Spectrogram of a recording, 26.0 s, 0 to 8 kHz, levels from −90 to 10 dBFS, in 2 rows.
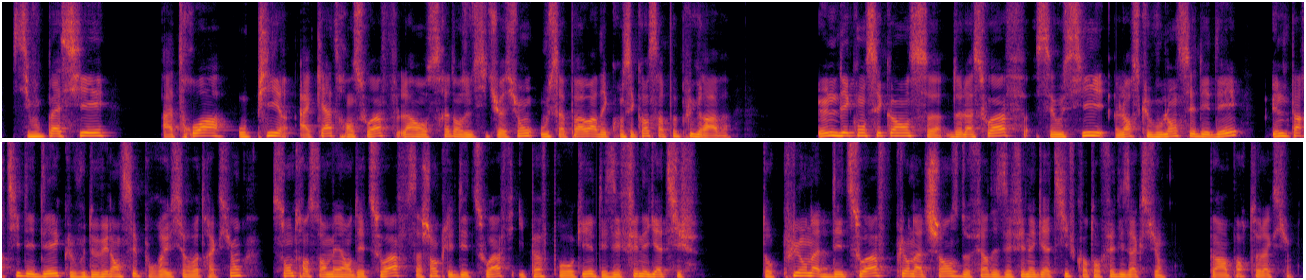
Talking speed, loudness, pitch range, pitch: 220 wpm, -20 LUFS, 115-150 Hz, 125 Hz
